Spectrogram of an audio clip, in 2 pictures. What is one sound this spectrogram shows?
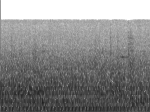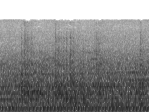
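A diesel train engine hums steadily from inside the cab.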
